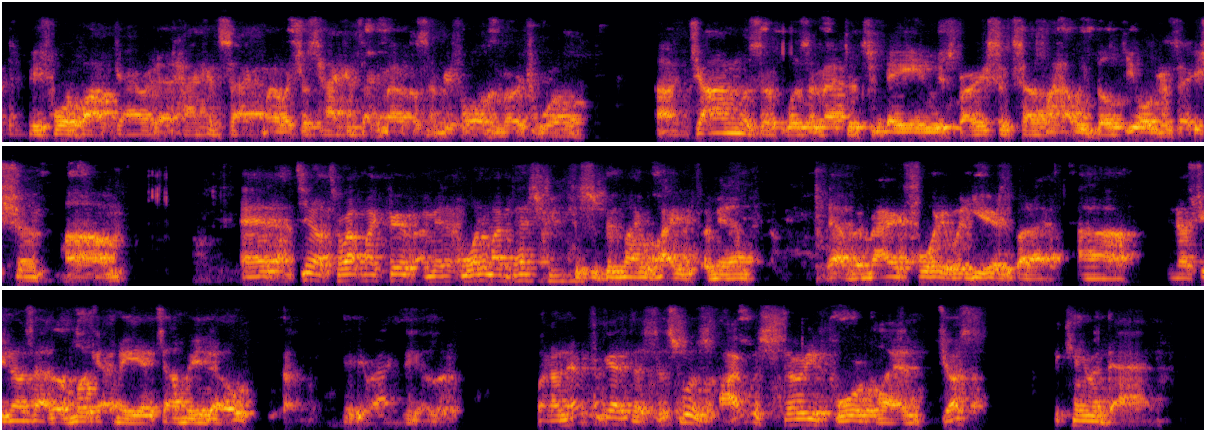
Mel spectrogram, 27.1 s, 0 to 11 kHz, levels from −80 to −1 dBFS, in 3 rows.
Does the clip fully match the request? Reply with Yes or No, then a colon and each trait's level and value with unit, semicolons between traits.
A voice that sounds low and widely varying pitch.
Yes: low, 100 Hz; wide, 5.7 semitones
